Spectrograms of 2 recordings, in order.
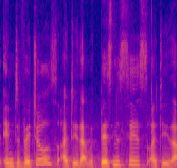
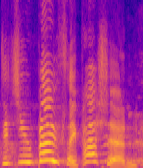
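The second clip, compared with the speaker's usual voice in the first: higher and louder, laughing through it; laughing question; 12 semitones higher, 12 dB louder, slower than usual. Real, not acted. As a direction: laugh in delight as you ask. Two people say the same word.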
